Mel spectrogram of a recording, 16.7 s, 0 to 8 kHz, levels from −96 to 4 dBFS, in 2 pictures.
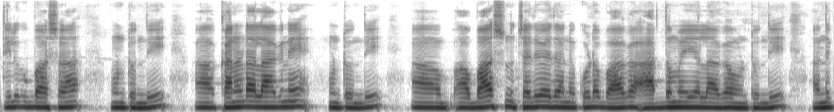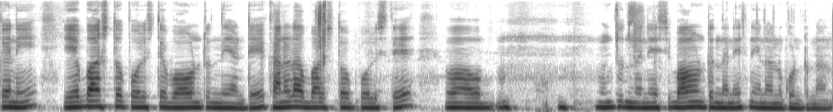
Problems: none marked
